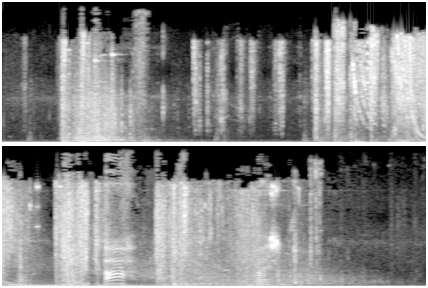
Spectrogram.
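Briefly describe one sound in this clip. Guns fire in quick, sharp bursts.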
